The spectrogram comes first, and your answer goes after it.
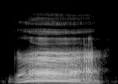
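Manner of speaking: low grrr growl; little growl. A narrator's reading. Narrator demonstrating frustration, a low growl. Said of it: "Like this".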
